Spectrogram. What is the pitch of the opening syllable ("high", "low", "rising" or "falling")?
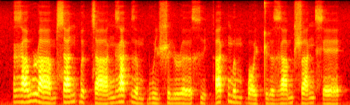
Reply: rising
